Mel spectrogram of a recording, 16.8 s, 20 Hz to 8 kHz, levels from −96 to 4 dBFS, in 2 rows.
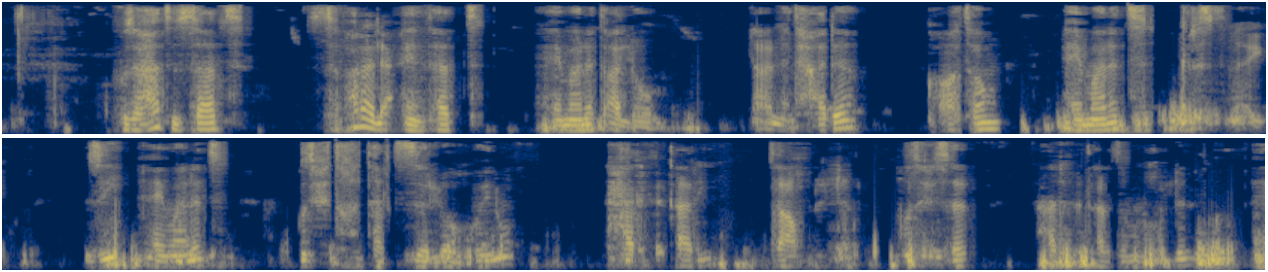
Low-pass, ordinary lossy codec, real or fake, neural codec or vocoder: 7.2 kHz; AAC, 32 kbps; real; none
